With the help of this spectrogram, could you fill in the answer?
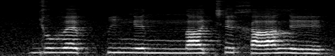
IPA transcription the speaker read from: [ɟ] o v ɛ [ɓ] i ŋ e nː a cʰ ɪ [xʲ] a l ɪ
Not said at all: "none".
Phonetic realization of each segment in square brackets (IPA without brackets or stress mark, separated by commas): ɟ, pː, x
